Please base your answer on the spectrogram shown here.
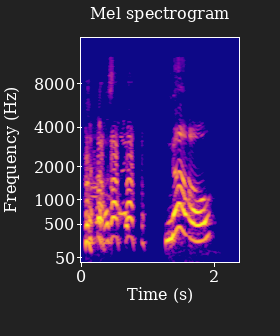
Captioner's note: laughs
